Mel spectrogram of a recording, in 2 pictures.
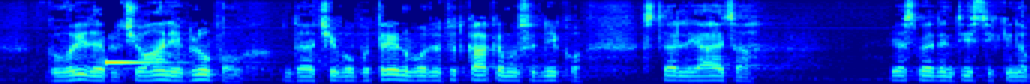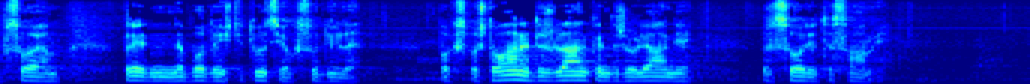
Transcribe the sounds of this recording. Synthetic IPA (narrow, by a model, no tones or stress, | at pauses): ɡɔʋɔɾid̪ajɛpɾat͡ʃɛʋaːnjɛɡluːpɔwd̪at͡ʃɛjɛbopɔt̪ɾeːbnɔboːd̪ɔt̪ut̪kaːkɛmusɔd̪niːkust̪əɾlijaːj̪sa | jəsmeːd̪ənt̪ist̪ixkinɛɔpsoːjampɾed̪ənːɛboːd̪ɔinʃt̪i̥t̪uːt̪sijɛɔsɔd̪iːlɛ | ampakspɔʃt̪ɔʋaːnɛd̪əɾʒawlʲjaːŋkɛind̪əɾʒawljaːnipɾɛsoːd̪it̪ɛsaːmi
